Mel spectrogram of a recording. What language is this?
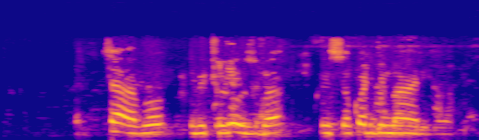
Kinyarwanda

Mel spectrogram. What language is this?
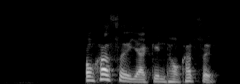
Thai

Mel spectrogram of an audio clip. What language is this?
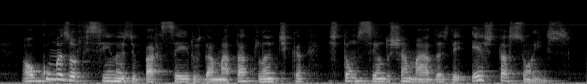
Portuguese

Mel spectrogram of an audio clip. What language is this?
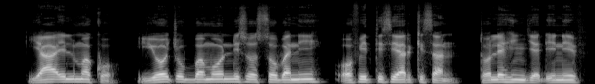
Oromo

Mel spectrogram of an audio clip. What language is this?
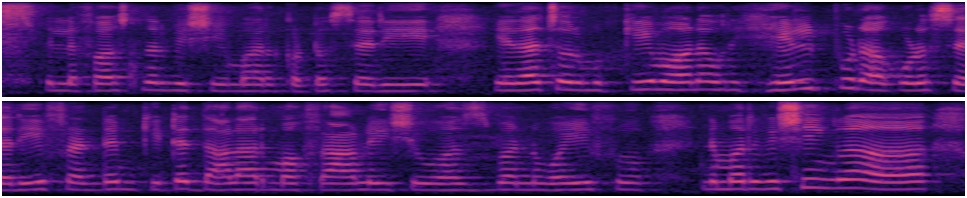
Tamil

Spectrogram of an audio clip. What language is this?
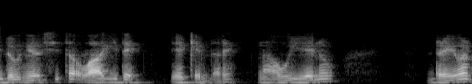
Kannada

